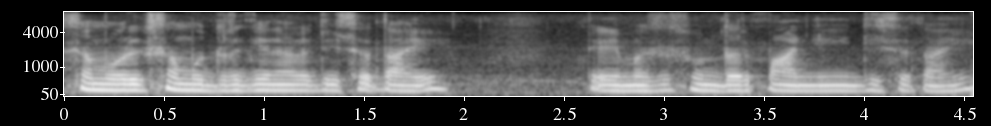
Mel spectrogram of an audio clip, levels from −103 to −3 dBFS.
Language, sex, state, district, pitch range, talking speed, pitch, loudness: Marathi, female, Maharashtra, Sindhudurg, 145-160 Hz, 130 wpm, 155 Hz, -17 LUFS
